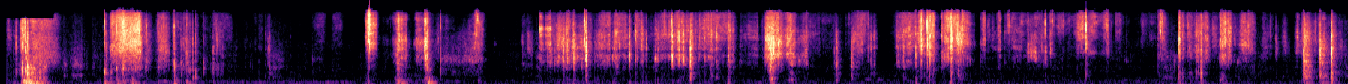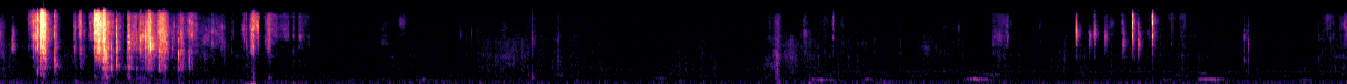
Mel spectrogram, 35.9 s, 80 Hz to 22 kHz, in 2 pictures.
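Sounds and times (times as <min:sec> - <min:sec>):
plastic wrap tearing and crinkling: 0:01.4 - 0:03.1, 0:04.9 - 0:21.9.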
